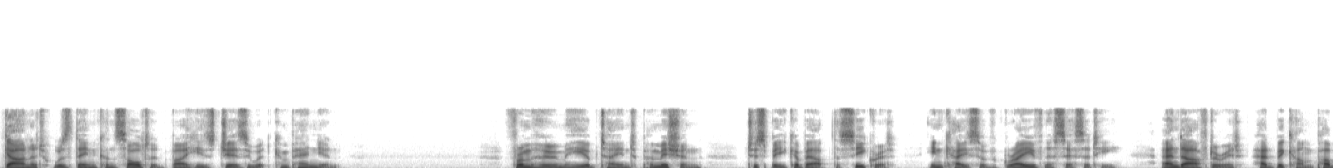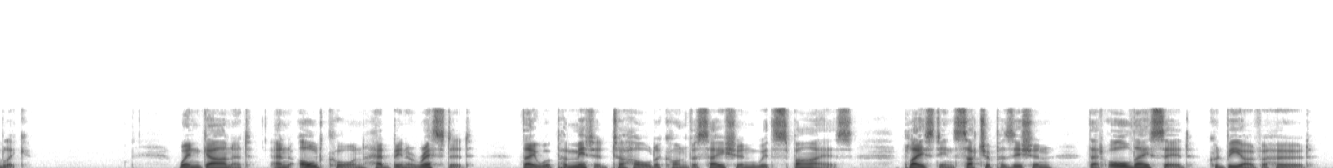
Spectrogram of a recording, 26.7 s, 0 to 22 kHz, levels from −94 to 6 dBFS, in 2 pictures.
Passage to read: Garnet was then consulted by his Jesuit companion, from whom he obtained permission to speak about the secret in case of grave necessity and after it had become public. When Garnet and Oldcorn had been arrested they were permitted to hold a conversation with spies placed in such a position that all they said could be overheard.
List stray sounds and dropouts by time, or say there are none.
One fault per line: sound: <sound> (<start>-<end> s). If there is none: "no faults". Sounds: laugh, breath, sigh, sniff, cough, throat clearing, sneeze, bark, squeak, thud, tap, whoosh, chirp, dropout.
no faults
